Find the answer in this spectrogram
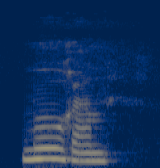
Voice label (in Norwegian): bergensk; moren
